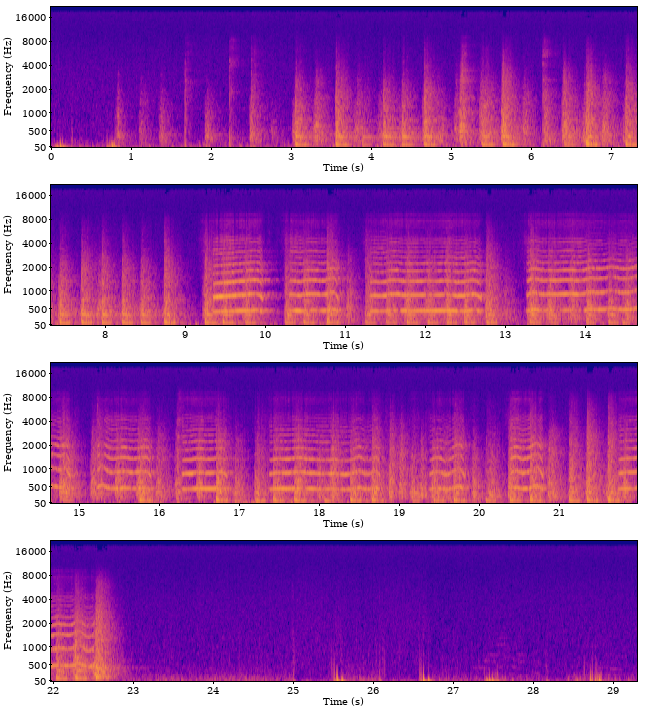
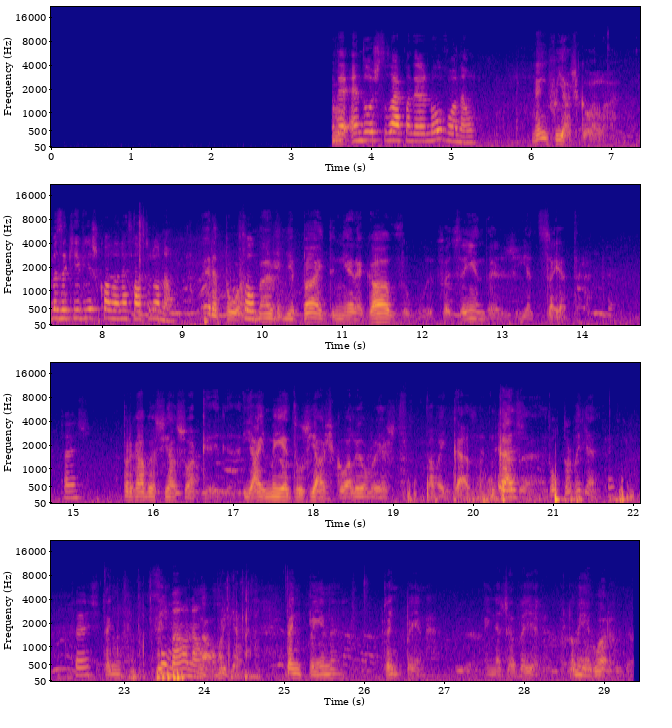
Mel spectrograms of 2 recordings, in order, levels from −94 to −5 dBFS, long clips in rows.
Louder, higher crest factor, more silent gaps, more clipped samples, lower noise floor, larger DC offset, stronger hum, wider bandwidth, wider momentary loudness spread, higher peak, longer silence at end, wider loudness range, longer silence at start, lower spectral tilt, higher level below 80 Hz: first, -32 LUFS vs -36 LUFS; about the same, 22 dB vs 26 dB; neither; neither; second, -55 dBFS vs under -90 dBFS; neither; neither; first, 19 kHz vs 10.5 kHz; second, 16 LU vs 19 LU; about the same, -12 dBFS vs -10 dBFS; about the same, 0.05 s vs 0.1 s; first, 16 LU vs 8 LU; second, 0 s vs 3.5 s; second, -6 dB/octave vs -8 dB/octave; first, -48 dBFS vs -58 dBFS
